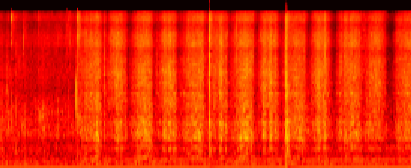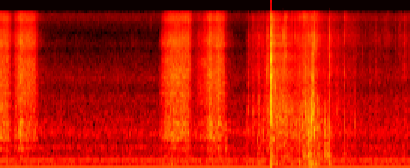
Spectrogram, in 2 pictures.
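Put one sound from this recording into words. A dead tree trunk creaks and rustles as it is pushed back and forth in rhythm.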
